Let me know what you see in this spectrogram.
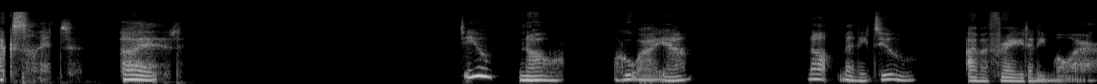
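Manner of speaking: echoing voice coming from all around. Storyteller voicing a lady whose voice surrounds the listeners, echoing voice. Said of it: "hear the voice echoing from around you".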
